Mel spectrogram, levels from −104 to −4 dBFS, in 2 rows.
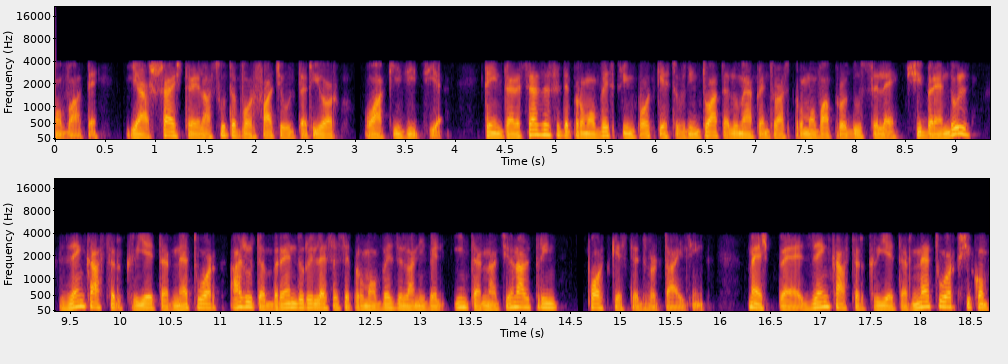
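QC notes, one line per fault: Nothing stood out on listening to the clip.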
